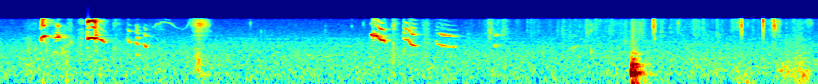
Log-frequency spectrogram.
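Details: Pug waking its owners like an alarm clock: scattered high-pitched squeaks and whimpers, brief sliding notes in clusters, one short lower huff near the end, otherwise quiet room.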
